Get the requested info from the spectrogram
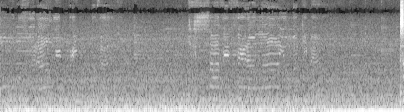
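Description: Inside a moving car's cabin: a steady low drone of engine and road noise with tyre hiss from wet roads.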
